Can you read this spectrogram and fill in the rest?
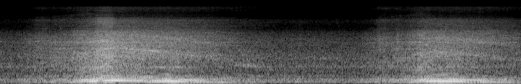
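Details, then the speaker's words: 2015 Daihatsu Xenia 1.0, previously sluggish with no power, after new spark plugs, carbon-cleaning engine treatment and tuning, AC on, idle steady near 900 rpm: quick throttle blips climbing and dropping cleanly and lightly; normal free revving. "Oke jadi gasnya langsung beda udah udah enteng"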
